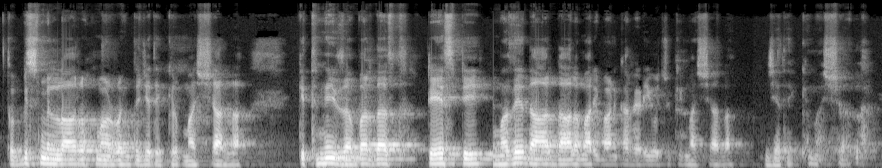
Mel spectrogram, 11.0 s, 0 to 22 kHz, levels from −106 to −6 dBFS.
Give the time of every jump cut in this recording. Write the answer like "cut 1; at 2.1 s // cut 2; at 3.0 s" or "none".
cut 1; at 6.2 s // cut 2; at 9.4 s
